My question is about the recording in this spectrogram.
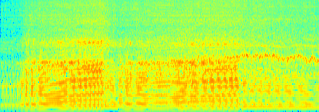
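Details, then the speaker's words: Newly built bobber on its first test ride, after bearings, brake fluid, oil, rear drive oil and valve adjustment: crisp throttle blips in first gear, revs climb cleanly and drop with sharp exhaust crackle on let-off, no knocks; healthy running. "that's got a real nice pull in first gear try that again see if you can hear the snarl when I let off let's Goose"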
